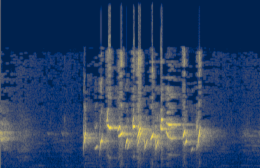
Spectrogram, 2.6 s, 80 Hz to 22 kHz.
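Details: European goldfinch song from 2020: one fast, tinkling phrase of jumbled high chirps and slurred notes lasting just over a second, after a fading call.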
